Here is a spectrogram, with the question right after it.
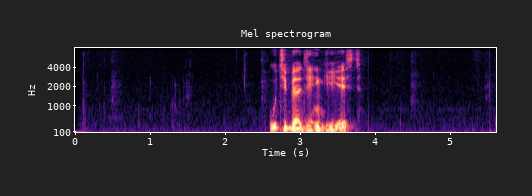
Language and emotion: Russian, neutral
